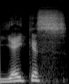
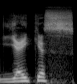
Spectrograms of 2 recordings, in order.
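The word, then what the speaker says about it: Jacas: and Dane Brugler and they were pronouncing it like Yakus kind of. Yakus Yakus.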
